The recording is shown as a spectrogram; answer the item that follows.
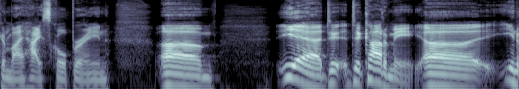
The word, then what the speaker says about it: dichotomy: Dictamy? – What? – The one that starts with the D I C H O. – Oh, dichotomy? – Oh, thank you.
